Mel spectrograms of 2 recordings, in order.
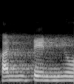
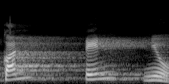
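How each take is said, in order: First: Said in the usual way. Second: continue drawn out very slowly, syllable by syllable, second syllable stressed; slow syllable demo. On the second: Shown as a demonstration. Teacher demonstrates syllables of continue, very slow. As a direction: spell out continue slowly for the class, leaning on the middle syllable. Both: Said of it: "second syllable పైన మనకు stress వస్తుంది".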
